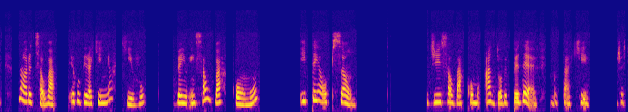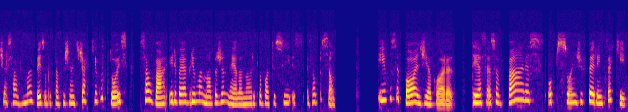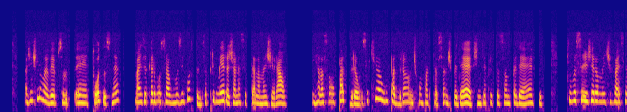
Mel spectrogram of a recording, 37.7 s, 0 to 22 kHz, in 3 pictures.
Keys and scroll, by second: 12.9 2.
